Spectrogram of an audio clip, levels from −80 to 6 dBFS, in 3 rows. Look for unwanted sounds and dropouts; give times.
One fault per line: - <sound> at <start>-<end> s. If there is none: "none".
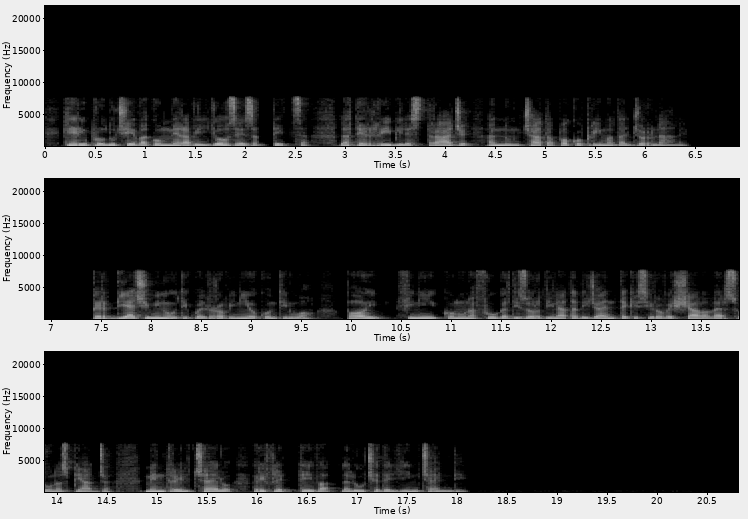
none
